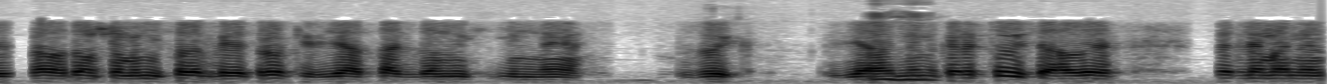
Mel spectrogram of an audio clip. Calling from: Kamianske, Dnipropetrovsk Oblast, Ukraine; Я із Кам'янського.

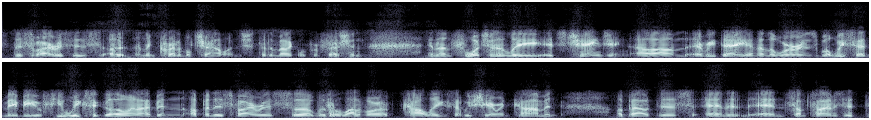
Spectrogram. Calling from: Florida, United States; I'm calling you from Florida right now.

